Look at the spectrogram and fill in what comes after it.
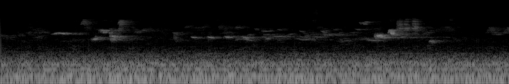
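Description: Small birds chirping in many short, scattered notes, over a faint low steady rumble.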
